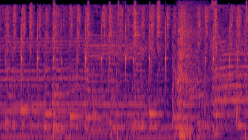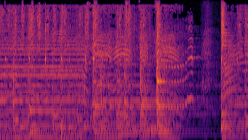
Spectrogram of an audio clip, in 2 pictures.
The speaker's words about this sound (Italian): Come si chiama? Il muggito di una balena.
